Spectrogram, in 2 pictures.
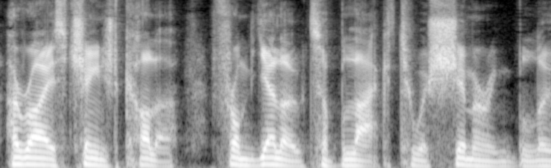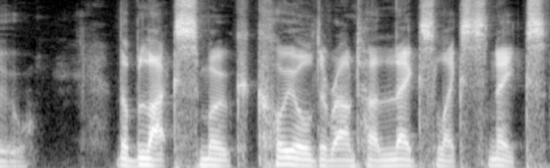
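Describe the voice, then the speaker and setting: A man's voice: lowish voice, a bit bright, no room sound, clean studio sound. A man giving a scripted narration of a horror story.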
